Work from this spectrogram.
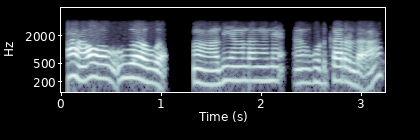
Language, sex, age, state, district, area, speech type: Malayalam, female, 45-60, Kerala, Idukki, rural, conversation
